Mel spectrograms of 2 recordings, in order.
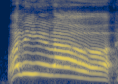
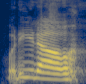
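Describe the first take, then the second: First: Laughing higher and slower, louder. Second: Laughing out the question, louder. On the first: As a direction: stretch What do you know up high through a laugh. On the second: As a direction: chuckle through What do you know. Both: Real, not acted.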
